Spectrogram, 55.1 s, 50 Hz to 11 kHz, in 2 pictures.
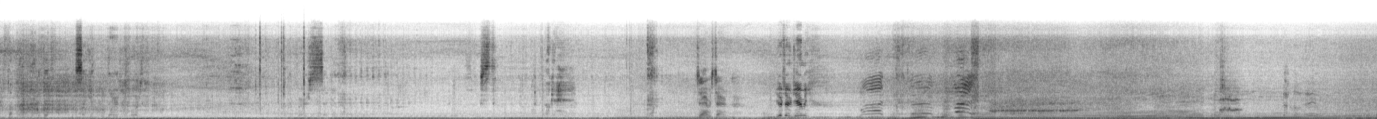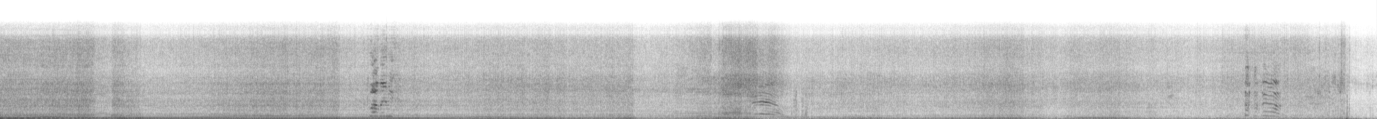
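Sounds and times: car engine accelerating: 0.0s - 55.0s.

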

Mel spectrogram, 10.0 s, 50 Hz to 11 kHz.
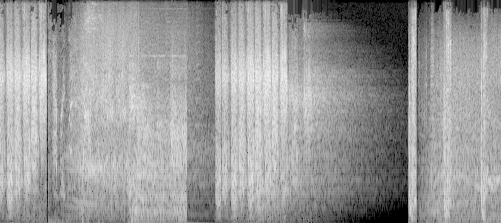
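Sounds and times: loud noisy crash: 0.7s - 6.6s.

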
